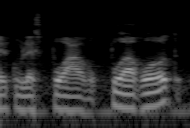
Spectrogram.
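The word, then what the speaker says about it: Hercule Poirot: Y pues eso, peli de Kenneth Branagh, que dirige y protagoniza otra vez, haciendo de Hércules Poirot, porque hay que pronunciarlo así, él lo dice, lo deja claro.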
